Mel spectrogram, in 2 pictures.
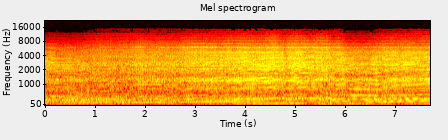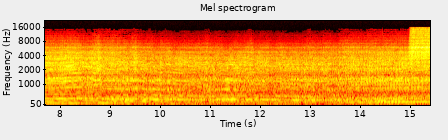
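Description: A motorcycle engine roars loudly, its pitch rising and falling as it speeds up and shifts gears.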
